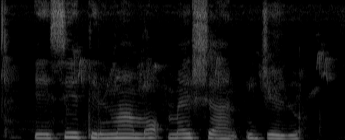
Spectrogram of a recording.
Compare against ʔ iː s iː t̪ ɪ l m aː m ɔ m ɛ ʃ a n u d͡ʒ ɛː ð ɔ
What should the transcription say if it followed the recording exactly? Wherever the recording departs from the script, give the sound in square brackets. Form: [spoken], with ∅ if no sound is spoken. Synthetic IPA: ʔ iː s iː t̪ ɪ l m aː m ɔ m [ɛː] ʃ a n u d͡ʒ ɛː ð ɔ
